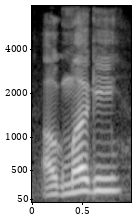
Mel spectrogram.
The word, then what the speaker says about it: Okmulgee: Okmulgee, Oklahoma.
